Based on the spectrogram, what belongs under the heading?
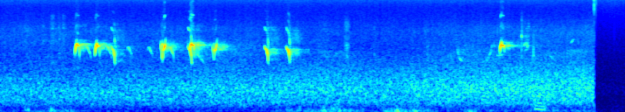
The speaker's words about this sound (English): And meanwhile, here's another bird coming in. Little decoys there.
